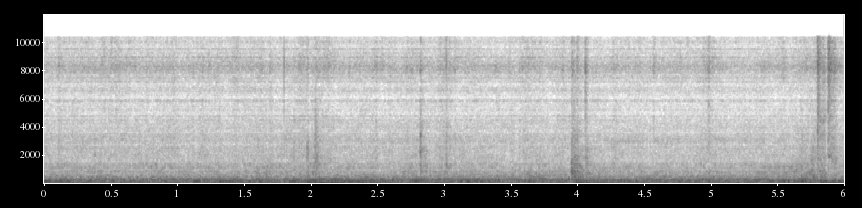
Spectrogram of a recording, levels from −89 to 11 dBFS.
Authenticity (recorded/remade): remade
